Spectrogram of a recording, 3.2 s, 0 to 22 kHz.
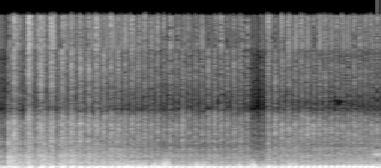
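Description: A Cub Cadet Series 2000 lawn tractor engine, hard-starting after sitting eight months, runs loud and close with a rapid, pulsing chug that dips briefly before steadying into a rough idle.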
